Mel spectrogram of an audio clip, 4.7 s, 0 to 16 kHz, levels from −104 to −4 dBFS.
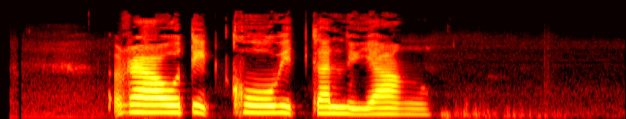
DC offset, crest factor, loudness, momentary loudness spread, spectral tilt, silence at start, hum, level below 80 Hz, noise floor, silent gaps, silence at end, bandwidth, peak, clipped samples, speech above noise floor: under 0.1%; 22 dB; -20 LUFS; 15 LU; -6 dB/octave; 0.85 s; none; -74 dBFS; -73 dBFS; none; 1.5 s; 8.8 kHz; -2 dBFS; under 0.1%; 53 dB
